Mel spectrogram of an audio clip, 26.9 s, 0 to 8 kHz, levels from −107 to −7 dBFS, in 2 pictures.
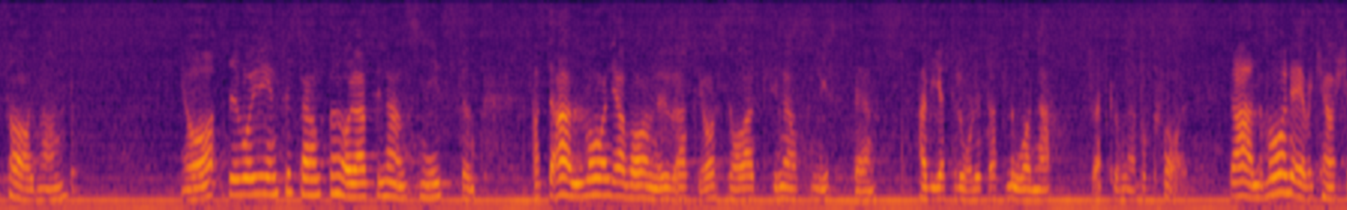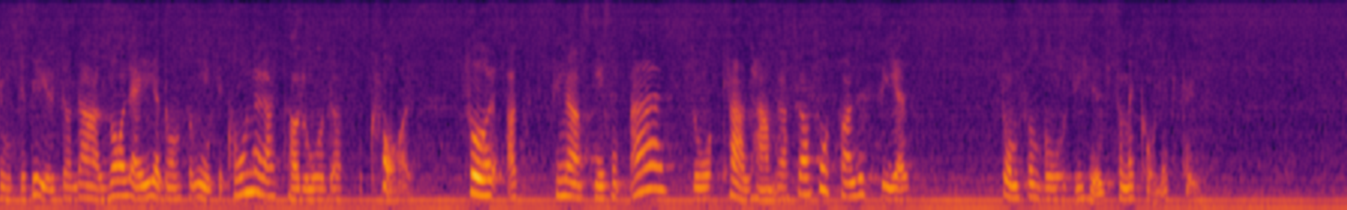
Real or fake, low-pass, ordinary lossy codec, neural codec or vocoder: fake; none; none; codec, 16 kHz, 4 kbps, X-Codec, HuBERT features, trained on general audio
